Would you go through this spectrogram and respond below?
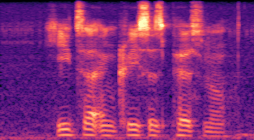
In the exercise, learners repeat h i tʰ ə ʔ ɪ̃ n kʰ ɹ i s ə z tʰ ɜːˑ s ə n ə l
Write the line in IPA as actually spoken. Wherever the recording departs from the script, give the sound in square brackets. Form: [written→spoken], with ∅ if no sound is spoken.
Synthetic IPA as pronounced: h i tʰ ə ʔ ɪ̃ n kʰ ɹ i s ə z [tʰ→pʰ] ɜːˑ s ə n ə l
